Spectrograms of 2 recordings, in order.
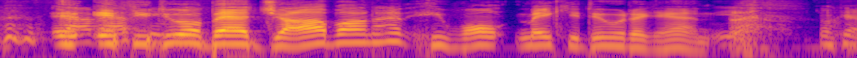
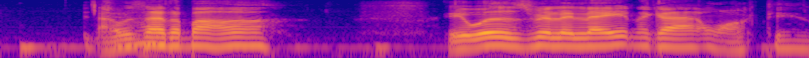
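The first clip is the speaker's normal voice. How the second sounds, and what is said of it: Bad imitation of a singer's voice. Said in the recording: “a really terrible John Elton impression”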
